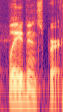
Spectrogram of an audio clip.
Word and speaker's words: Bladensburg: Yes, Bladensburg.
